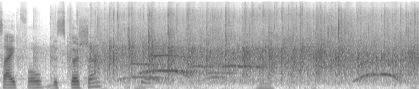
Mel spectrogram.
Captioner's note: audience applauds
